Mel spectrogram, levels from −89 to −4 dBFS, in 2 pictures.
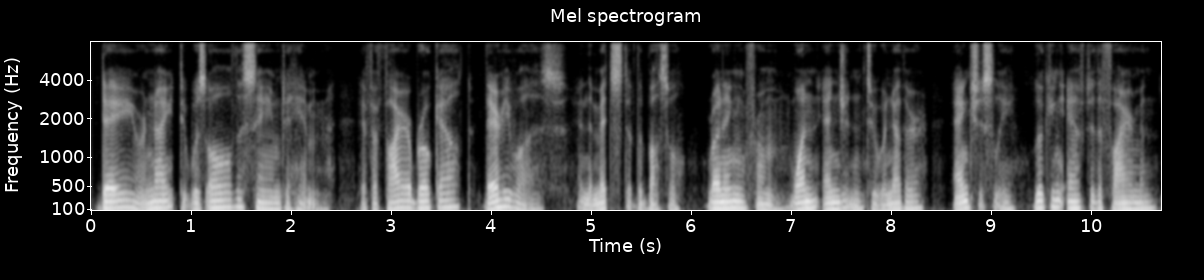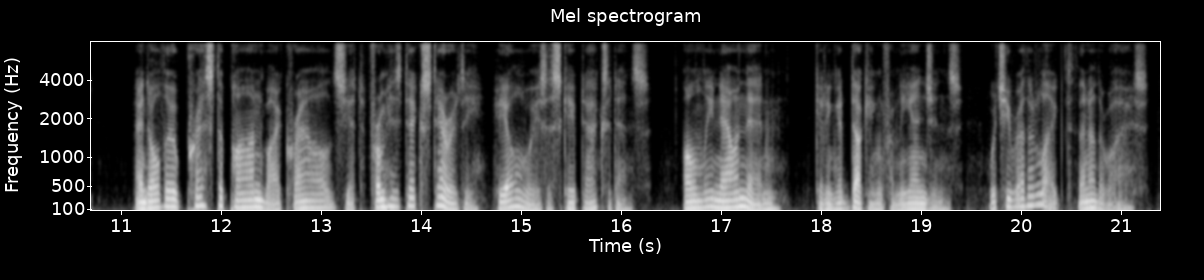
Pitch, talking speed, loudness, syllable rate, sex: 110 Hz, 180 wpm, -20 LUFS, 5.4 syllables/s, male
